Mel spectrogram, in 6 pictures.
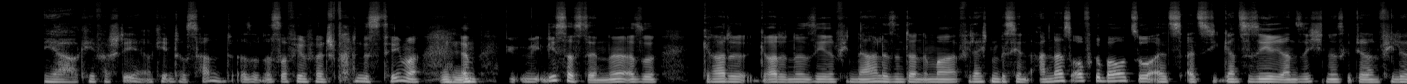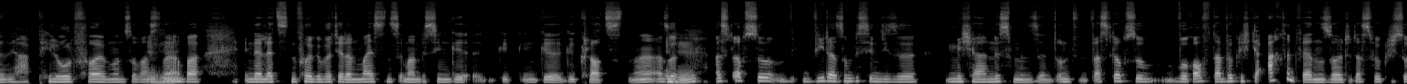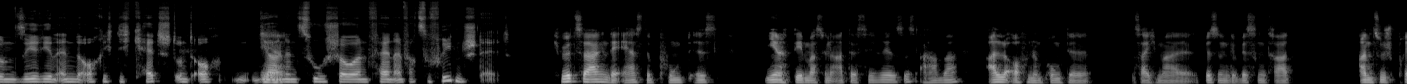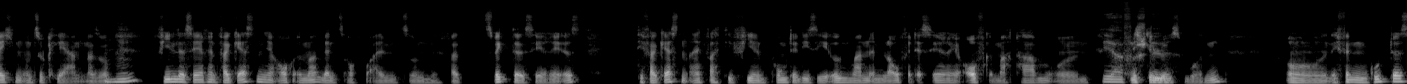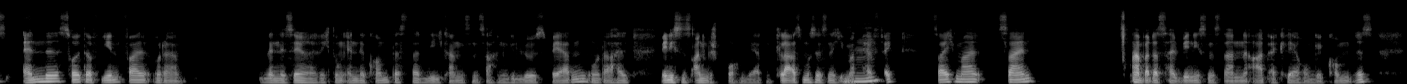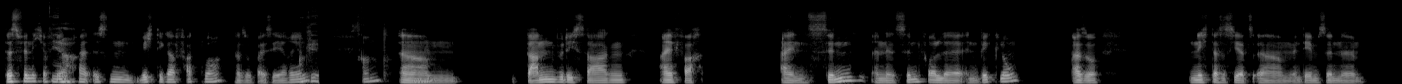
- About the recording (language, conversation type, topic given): German, podcast, Warum reagieren Fans so stark auf Serienenden?
- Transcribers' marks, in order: laughing while speaking: "spannendes"; in English: "catcht"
